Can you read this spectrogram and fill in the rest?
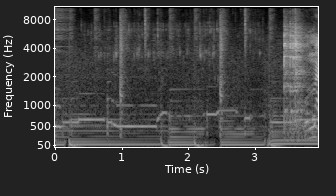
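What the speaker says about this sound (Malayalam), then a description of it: "അതിലേക്ക് നമ്മൾ തേങ്ങയുടെ രണ്ടാം പാലൊന്ന് ഒഴിച്ചു കൊടുക്കാം" Second coconut milk pours into blended watermelon for a fireless payasam, a close trickling stream with a few breaks and small splashes, ending in a brighter, splashier gush.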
